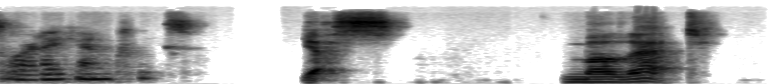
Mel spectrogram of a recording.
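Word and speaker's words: millet: please uh yes i can mollet okay the malette is defined in terms of religious affiliation with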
